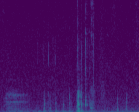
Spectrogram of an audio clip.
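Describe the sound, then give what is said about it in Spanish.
Quiet, irregular computer keyboard typing as someone types a search into Google, with a handful of soft clicks and one sharper, louder keystroke near the middle, over a low background hum. “Eh, me encanta que se escuchen dos teclitas.”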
